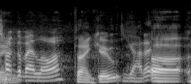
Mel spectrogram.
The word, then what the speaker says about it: Tagovailoa: I can't pronounce his last name. Tagovailoa.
